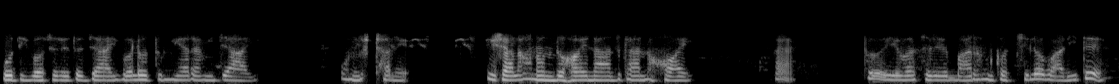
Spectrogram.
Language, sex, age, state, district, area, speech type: Bengali, female, 45-60, West Bengal, Dakshin Dinajpur, urban, conversation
